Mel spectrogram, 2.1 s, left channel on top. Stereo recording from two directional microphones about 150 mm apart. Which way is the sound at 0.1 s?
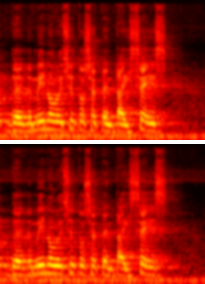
20° right (ahead or behind).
